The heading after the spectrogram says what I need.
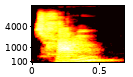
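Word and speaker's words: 强: 강강, 여기는 중국 발음은 깡, 앞에 강은 깡, 앞에는 깡이고 뒤에 강은 창, 이거는 창이기 때문에 구별이 됩니다.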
